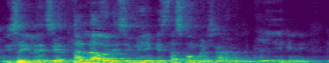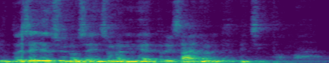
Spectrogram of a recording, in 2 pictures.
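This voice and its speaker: A man preaching with a slightly high, mellow voice. He tells the story conversationally, checks in with his listeners and lowers his voice to a hush for quoted lines. The sound is distant and very echoey, with faint room noise behind. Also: a little fast. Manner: conversational, asks the audience for agreement. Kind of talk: sermon storytelling.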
